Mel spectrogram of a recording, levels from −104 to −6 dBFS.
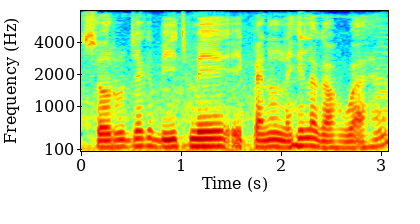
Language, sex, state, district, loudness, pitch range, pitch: Hindi, male, Madhya Pradesh, Katni, -15 LUFS, 140-160 Hz, 150 Hz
